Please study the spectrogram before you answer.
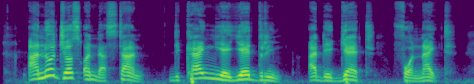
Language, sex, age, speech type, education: Nigerian Pidgin, male, 15-29, read, secondary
